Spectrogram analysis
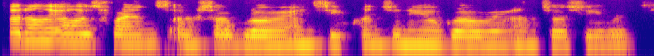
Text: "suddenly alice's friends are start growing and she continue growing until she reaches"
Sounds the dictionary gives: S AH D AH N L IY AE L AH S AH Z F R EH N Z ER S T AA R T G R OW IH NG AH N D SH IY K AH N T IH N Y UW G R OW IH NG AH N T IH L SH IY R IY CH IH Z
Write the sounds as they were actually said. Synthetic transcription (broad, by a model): S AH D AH N L IY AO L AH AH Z F R EH N Z ER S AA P G R OW IH NG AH N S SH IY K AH N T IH N Y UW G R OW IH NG AH N T IH L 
